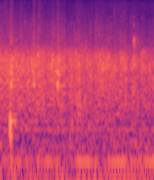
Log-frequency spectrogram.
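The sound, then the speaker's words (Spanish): Applause from a church audience for pastors at a service: steady, dense clapping that holds at an even level from start to finish, with no voices over it. “Give these pastors one more round of applause. Así que vamos a darle a estos pastores una vez más un aplauso.”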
